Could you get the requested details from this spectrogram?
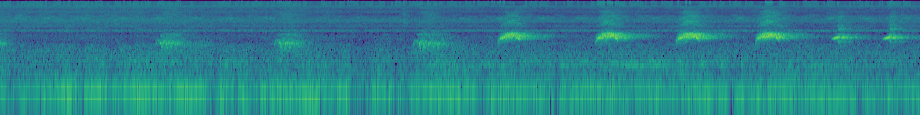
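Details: Mockingbird singing a series of arched, chirpy notes repeated roughly once a second, faint at first and then louder and clearer, over steady low rumbling background noise.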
